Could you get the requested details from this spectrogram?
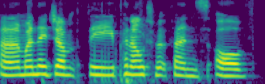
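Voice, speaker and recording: A woman's voice: on the high side, steady tone, moderate pace, fairly bright tone. A woman, giving a chatty, casual voice-over about her own riding footage, with lots of ums and asides. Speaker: vlogger and event rider.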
